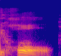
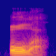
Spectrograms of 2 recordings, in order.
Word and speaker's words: Hole: character's name would be if you were to pronounce It in America would be har whole just h o l e and that's not how you pronounce it in Norway it's it's like Ola so it' be like Harry Ola and that's and so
